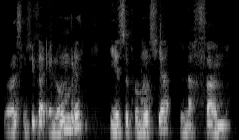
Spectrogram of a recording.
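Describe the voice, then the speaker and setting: A man's voice: mid-range voice, moderate pace, dark tone, slightly rough. A man teaching French in an online class, explaining patiently and checking in with frequent questions to his students. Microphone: computer microphone.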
